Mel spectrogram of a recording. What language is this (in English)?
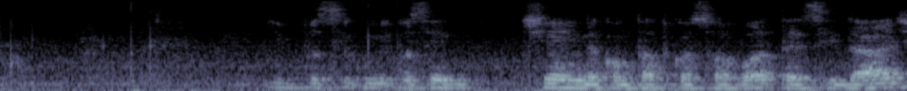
Portuguese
